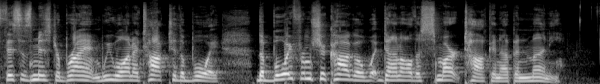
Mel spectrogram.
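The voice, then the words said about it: Put-on accent. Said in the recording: “Did you like my accent?”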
